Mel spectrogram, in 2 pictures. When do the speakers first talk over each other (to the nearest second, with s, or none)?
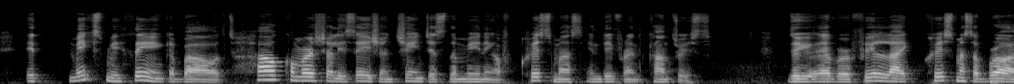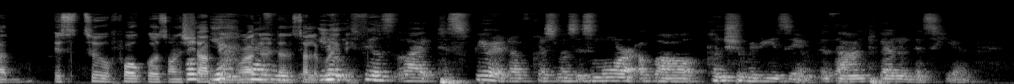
12 s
